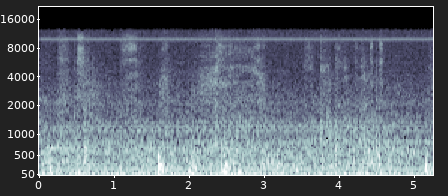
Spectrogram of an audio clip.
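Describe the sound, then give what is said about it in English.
Faint scratchy strokes of a pen drawing a picture, soft and steady, with a few light taps between the lines. “You just love it when we draw pictures, don't you? Okay, there's Yeshua, and we'll draw some of his guys”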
